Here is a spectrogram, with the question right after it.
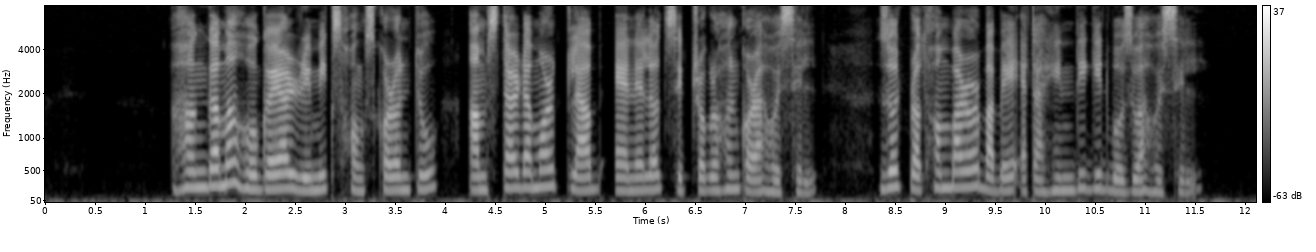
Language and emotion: Assamese, neutral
